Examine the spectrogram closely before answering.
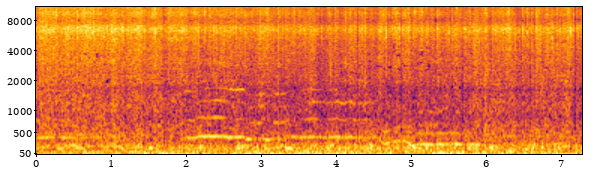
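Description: Inside the cabin of a Mitsubishi Mirage driving on a wet road in the rain: a steady rumble of engine and tyres under a hiss of rain and spray. A held tone shifts in pitch a few times and steps lower about two-thirds of the way through.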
